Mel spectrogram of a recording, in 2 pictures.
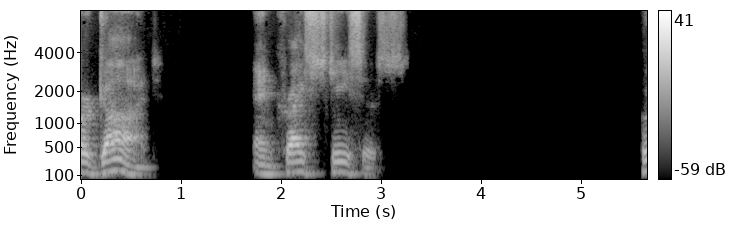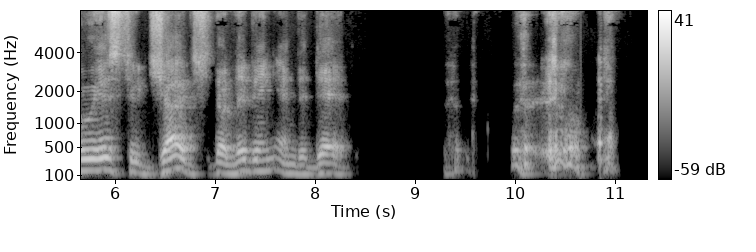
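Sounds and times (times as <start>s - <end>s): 
speech: 0.0s - 0.8s, 1.7s - 3.3s, 5.6s - 8.4s, 9.3s - 11.1s
throat clearing to clear phlegm: 9.3s - 11.1s.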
